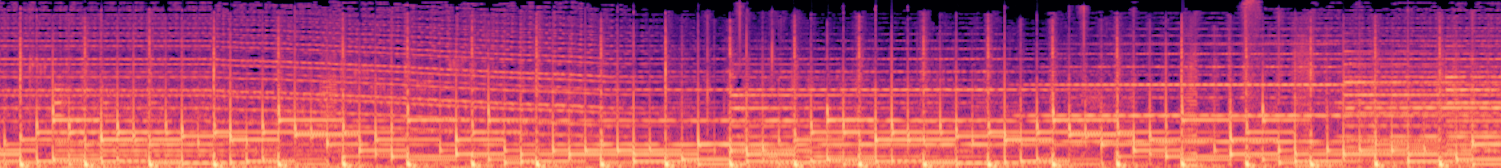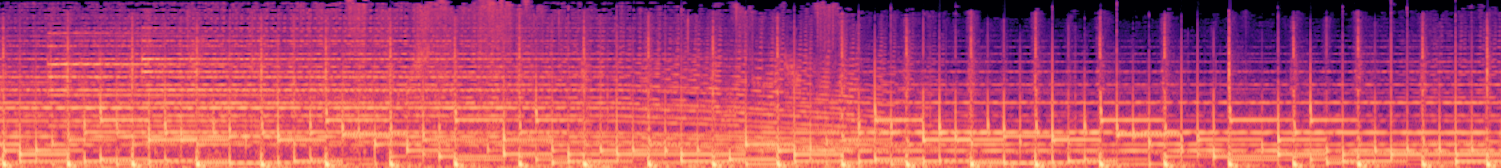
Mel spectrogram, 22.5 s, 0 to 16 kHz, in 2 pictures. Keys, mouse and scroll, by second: 1.2-3.3 scroll up 5, 3.3 click, 4.8 click, 5.6-8.6 drag, 8.7-11.3 scroll down 1, 11.4 scroll down 3, 11.8-13.1 middle drag, 13.1 click, 15.3 g, 18.5 KP_1, 19.9 click, 20.4-21.9 scroll up 6, 21.9-22.4 shift+middle drag, 22.4-22.5 scroll down 4.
